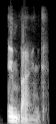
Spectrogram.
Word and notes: embank: British English

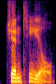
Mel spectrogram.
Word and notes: genteel: American English

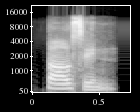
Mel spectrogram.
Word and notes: poussin: Indian

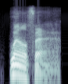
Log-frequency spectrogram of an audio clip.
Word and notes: welfare: British English

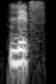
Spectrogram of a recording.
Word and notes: lives: Indian

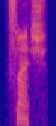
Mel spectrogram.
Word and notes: flash: British English

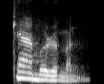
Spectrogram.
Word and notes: cameraman: Indian

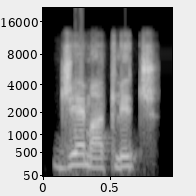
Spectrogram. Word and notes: gemÁtlich: Indian

